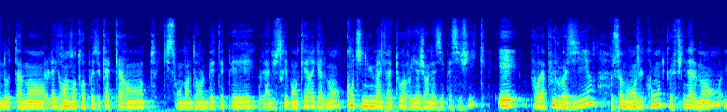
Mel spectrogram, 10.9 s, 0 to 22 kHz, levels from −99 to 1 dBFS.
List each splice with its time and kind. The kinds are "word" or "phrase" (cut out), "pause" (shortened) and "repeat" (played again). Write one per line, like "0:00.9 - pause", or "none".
0:02.9 - phrase
0:08.2 - word
0:09.2 - word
